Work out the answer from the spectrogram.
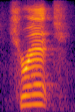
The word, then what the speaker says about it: Treach: Tretch. Like treacherous. Treacherous.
